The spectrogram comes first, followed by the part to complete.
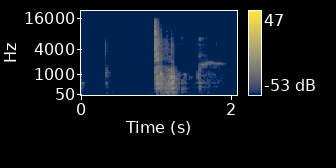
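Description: One sharp click about a second in as a SATA data cable's connector is pulled off a 3.5-inch desktop hard drive, with a brief faint rustle after it; otherwise near silence.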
